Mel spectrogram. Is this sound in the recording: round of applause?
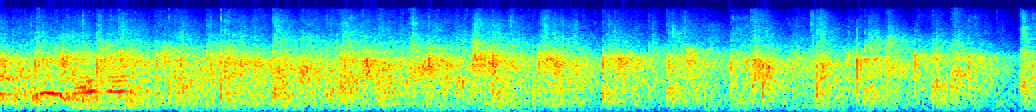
yes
